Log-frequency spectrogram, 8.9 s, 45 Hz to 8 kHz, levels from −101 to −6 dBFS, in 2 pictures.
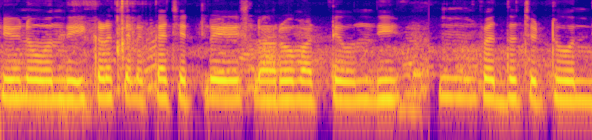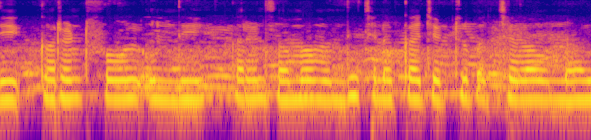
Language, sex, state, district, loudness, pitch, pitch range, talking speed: Telugu, female, Andhra Pradesh, Anantapur, -16 LUFS, 205 Hz, 200-215 Hz, 155 wpm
